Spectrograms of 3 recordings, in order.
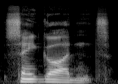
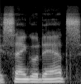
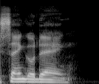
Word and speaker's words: Saint-Gaudens: It's right downtown in Saint-Gaudens, and that would be, if you were reading it with an English pronunciation, you would think Saint-Gaudens, but we say Saint-Gaudens in France, and the locals say Saint-Gaudens.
